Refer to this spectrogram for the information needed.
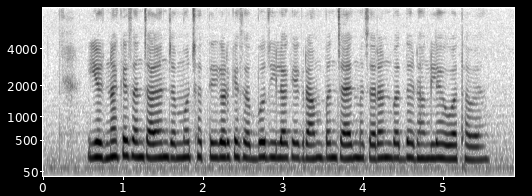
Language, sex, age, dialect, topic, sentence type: Chhattisgarhi, female, 18-24, Eastern, agriculture, statement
